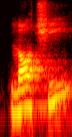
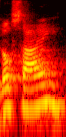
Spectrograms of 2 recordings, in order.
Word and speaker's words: loci: of hajj and tate lochi i would say as an italian but maybe lozai in english oops yeah i will pronounce it lokai for this talk if there are any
